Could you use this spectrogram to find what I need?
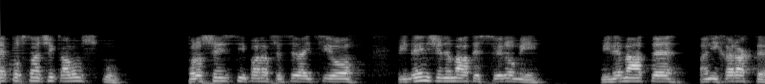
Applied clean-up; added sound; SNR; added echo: neural mask model DeepFilterNet 3.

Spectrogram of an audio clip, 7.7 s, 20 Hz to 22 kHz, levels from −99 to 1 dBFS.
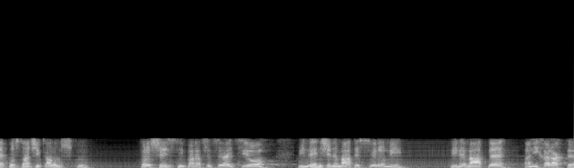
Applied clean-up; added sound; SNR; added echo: neural separator model SepFormer DNS4.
